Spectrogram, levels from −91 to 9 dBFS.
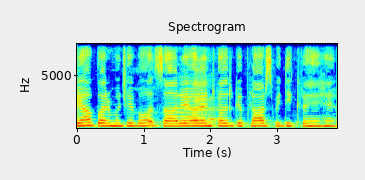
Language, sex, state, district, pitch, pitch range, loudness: Hindi, female, Himachal Pradesh, Shimla, 250 Hz, 245-255 Hz, -13 LUFS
